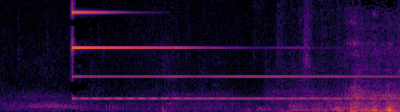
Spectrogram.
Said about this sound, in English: I thought, first of all, we will try this bell out, check it out, see if it works nicely here. See what it sounds like.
